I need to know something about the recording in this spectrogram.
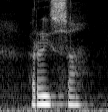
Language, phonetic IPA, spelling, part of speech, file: Belarusian, [ˈrɨsa], рыса, noun, Be-рыса.ogg
- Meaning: 1. trait, characteristic 2. stroke, line 3. strain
